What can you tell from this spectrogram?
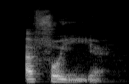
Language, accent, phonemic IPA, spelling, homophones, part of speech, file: French, Canada, /a.fuj/, affouilles, affouille / affouillent, verb, LL-Q150 (fra)-affouilles.wav
- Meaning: second-person singular present indicative/subjunctive of affouiller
